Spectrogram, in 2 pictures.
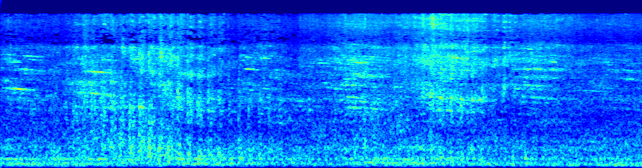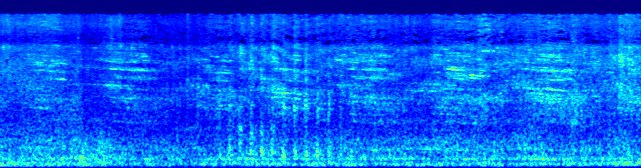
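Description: Train cars rolling past with a steady rumble. The wheels give short high squeals that come back every few seconds.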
